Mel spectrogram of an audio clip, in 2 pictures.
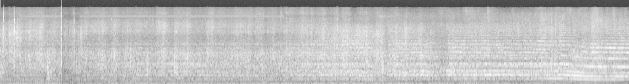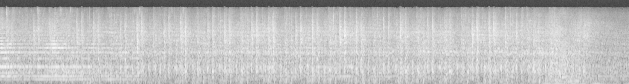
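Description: Indian Railways Duronto Express passing at high speed: the locomotive's horn sounds a long multi-note blast that drops in pitch as the locomotive passes about eleven seconds in. The LHB coaches then run by with a rapid, continuous clatter of wheels on the rails.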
